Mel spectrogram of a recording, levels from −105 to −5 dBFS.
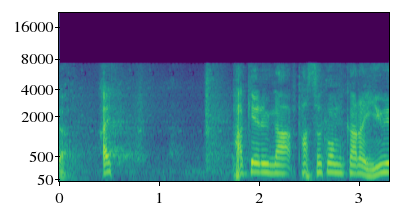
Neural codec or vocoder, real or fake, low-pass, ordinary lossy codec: codec, 16 kHz, 1.1 kbps, Voila-Tokenizer; fake; none; none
